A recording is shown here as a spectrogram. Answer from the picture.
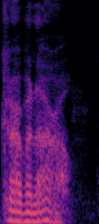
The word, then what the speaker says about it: Carbonaro: And Nathan Santucci said to me, just so you know, for the poem, Kilimanjaro rhymes with Carbonaro.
